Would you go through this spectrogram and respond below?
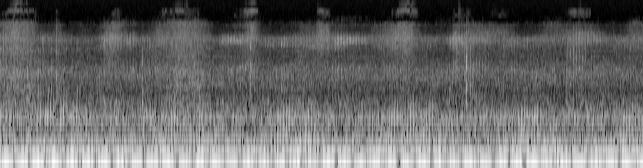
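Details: Cat purring as a dense, low, rattling drone of fast regular pulses, gently rising and falling with each breath.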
